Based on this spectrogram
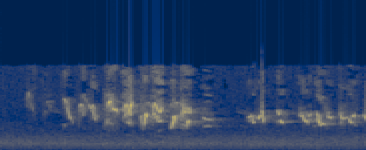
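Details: European robin giving high, thin, twittering chirps in quick bursts, a brief pause, then another rapid run of sharp high notes, with a continuous low rushing background.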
